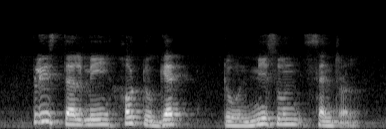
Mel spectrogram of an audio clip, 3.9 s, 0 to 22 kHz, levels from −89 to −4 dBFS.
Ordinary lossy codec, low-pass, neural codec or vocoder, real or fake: Opus, 32 kbps; 7.2 kHz; none; real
